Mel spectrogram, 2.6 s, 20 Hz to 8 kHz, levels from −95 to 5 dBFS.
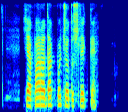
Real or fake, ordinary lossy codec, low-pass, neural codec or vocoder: fake; Opus, 64 kbps; 7.2 kHz; autoencoder, 48 kHz, 128 numbers a frame, DAC-VAE, trained on Japanese speech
